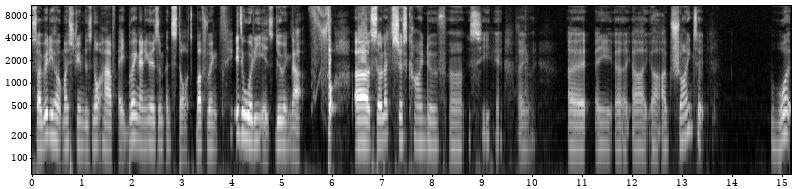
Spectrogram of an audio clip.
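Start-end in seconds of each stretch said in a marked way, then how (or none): 12.6-15.2 hushed, soft voice breaking mid-phrase. A streamer setting up a stream and talking to viewers, voice cracking. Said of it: "I voice cracked".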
